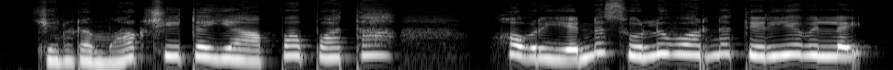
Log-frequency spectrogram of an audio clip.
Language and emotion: Tamil, fearful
